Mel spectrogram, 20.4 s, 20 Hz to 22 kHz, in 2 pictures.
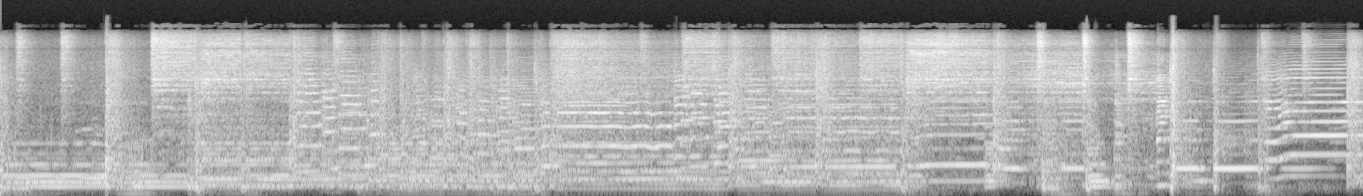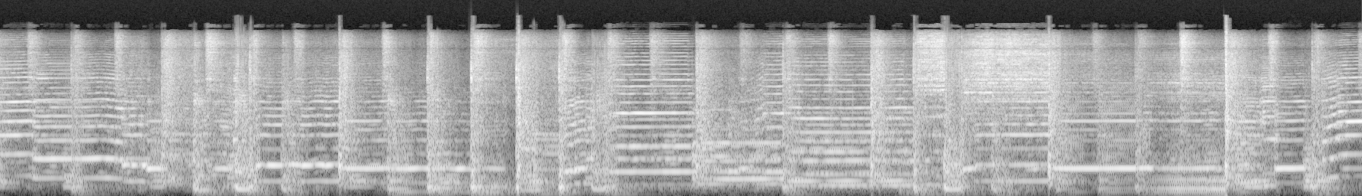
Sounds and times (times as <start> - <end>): Music: 0.0 - 20.4.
